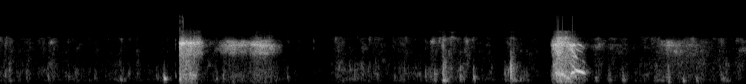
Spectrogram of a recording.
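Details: Vixen, a micro Miniature Pinscher, playing with a hand: two sharp, explosive yaps near two and five and a half seconds, each followed by raspy, breathy growling bursts, with softer snuffling and panting between and brief human voice.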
